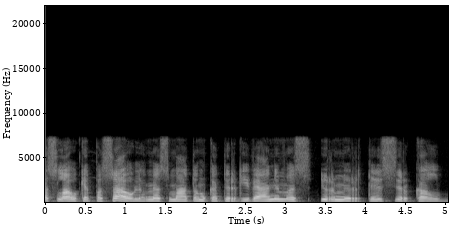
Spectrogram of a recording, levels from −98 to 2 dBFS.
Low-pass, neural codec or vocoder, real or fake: 7.2 kHz; none; real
